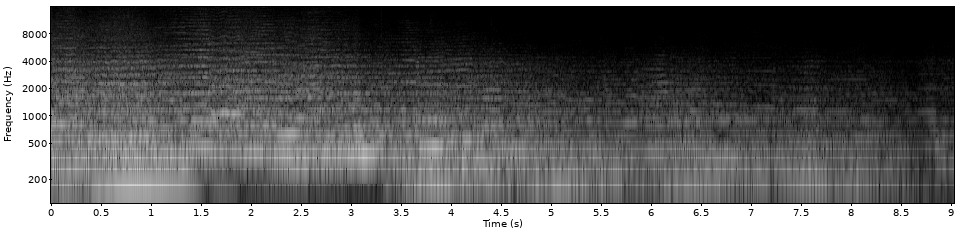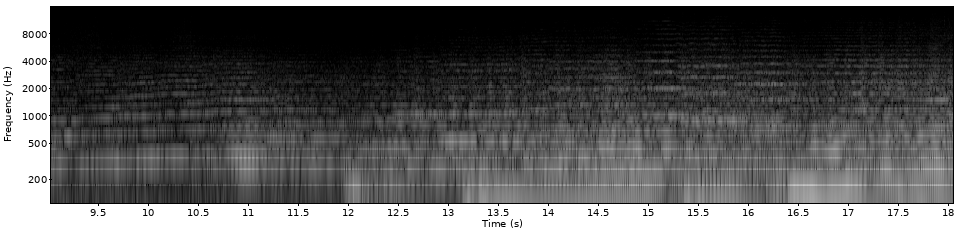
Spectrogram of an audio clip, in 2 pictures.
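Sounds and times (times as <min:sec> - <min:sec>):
slow bowed strings: 0:00.0 - 0:18.0.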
